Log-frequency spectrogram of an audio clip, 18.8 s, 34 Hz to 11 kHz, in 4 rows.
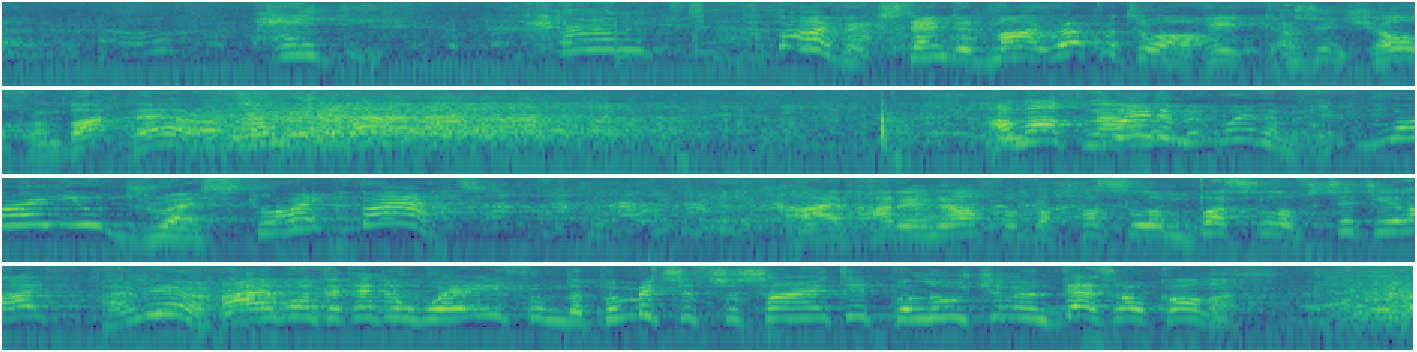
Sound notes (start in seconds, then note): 5.1 audience laughs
